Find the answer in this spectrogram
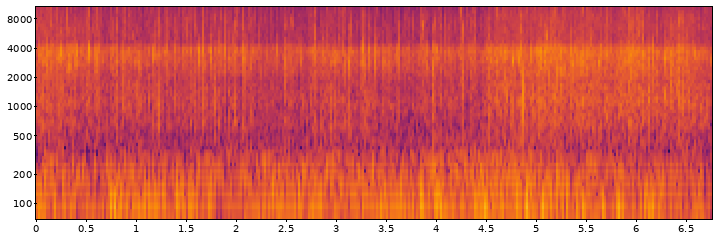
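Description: Ginger-garlic paste sizzling in hot oil in an aluminium kadai with mustard seeds and dried red chillies: a steady frying hiss with many small crackling pops.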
